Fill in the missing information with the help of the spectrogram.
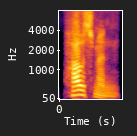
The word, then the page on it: houseman: American English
